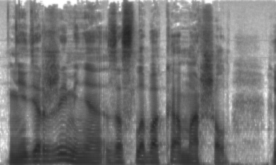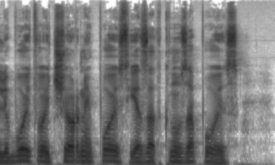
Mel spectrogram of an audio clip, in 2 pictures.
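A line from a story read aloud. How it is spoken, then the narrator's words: Calm. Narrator (Russian): сказал спокойно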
